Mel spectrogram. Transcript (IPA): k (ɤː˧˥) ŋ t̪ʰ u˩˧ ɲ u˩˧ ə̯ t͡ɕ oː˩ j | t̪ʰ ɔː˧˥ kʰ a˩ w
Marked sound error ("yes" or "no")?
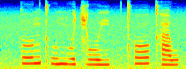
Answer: no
